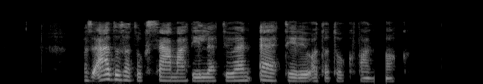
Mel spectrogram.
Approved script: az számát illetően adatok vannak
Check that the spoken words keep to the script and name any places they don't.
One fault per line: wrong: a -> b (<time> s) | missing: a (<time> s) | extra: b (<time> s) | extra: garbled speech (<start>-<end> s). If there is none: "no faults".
extra: áldozatok (0.9 s)
extra: eltérő (2.6 s)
